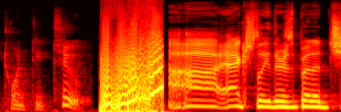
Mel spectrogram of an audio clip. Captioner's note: record screeches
